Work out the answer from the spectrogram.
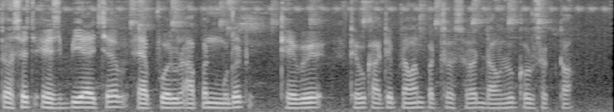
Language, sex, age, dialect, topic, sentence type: Marathi, male, 18-24, Standard Marathi, banking, statement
